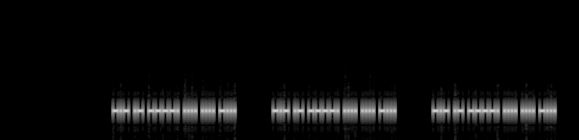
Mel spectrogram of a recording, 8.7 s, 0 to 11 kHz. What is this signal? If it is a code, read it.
Morse code, heard as a keyed tone, about 41 wpm, 700 Hz. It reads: KA9HHB KA9HHB KA9HHB
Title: USA Call Signs - 6 Characters - Repeated 3x - 45wpm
